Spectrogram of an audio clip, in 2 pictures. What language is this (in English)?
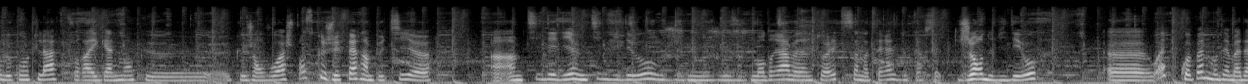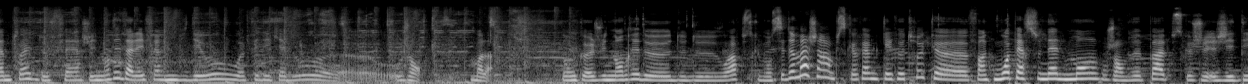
French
